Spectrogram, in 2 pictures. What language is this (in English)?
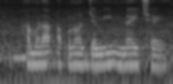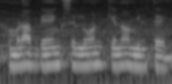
Maithili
